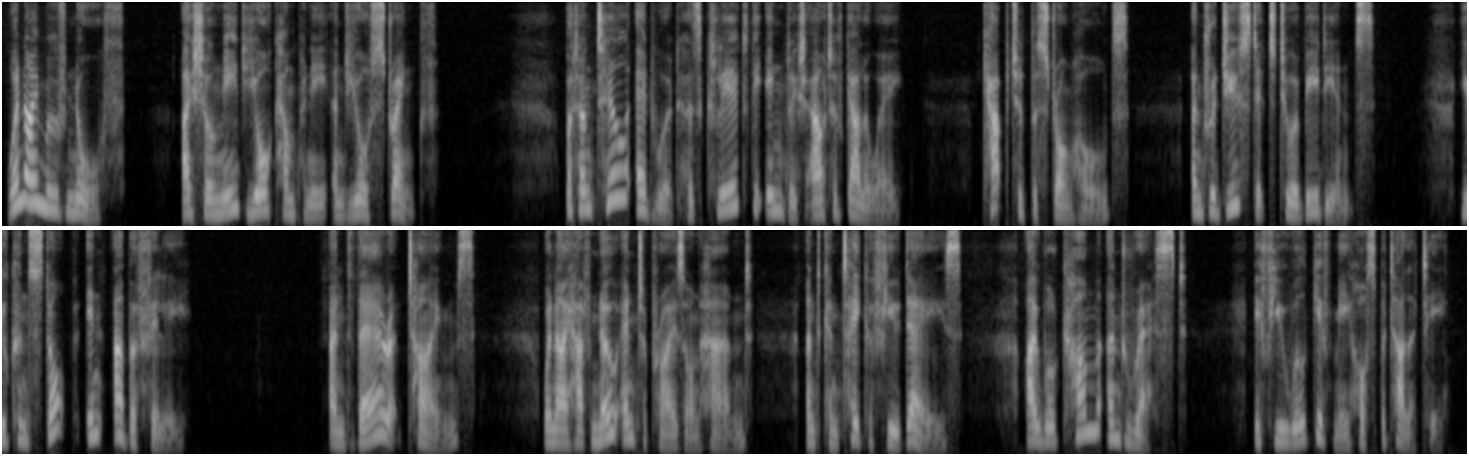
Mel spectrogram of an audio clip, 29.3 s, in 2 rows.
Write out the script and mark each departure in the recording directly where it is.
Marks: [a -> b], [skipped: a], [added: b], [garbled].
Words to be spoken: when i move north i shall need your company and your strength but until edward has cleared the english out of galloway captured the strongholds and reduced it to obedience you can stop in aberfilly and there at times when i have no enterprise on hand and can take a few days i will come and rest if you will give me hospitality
when i move north i shall need your company and your strength but until edward has cleared the english out of galloway captured the strongholds and reduced it to obedience you can stop in aberfilly and there at times when i have no enterprise on hand and can take a few days i will come and rest if you will give me hospitality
